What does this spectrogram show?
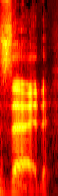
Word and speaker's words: Z: today is called section zed and yes i am going to pronounce it that way for the entirety of this video because i'm canadian and that's just how we say it up here so there's there's nothing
